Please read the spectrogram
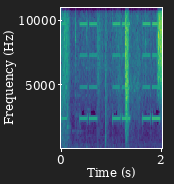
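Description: Cartoon sound effect of a small electronic device: a run of short, high beeps, all on one pitch, several a second, with a few sharp clicks about a second in.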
